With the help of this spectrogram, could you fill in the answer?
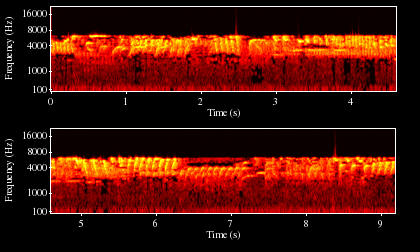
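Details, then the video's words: Black-hooded siskin x house finch hybrid sings a long, unbroken, high twittering song of rapid buzzy trills and warbles, running without pause, with a faint low hum underneath. "HYBRID silangan black hooded siskin x house finch gacor"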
